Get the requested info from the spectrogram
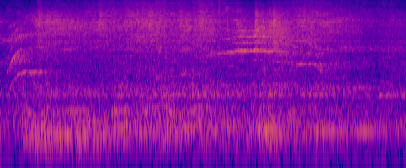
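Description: Film soundtrack played through a television: a brief rising cry right at the start, then a loud, steady rushing rumble.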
